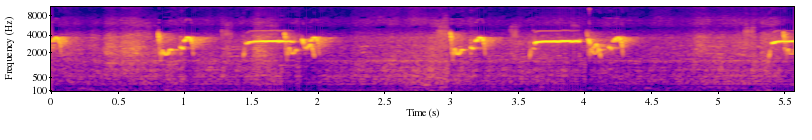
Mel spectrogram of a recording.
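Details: Prenjak (prinia) song for training birds to sing quickly: bursts of scratchy chips and short level whistles, irregularly spaced, over faint background noise.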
